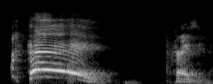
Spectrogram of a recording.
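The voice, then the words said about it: Excited screaming into the mic. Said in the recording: “I'm screaming in the mic. ... I'm very excited.”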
